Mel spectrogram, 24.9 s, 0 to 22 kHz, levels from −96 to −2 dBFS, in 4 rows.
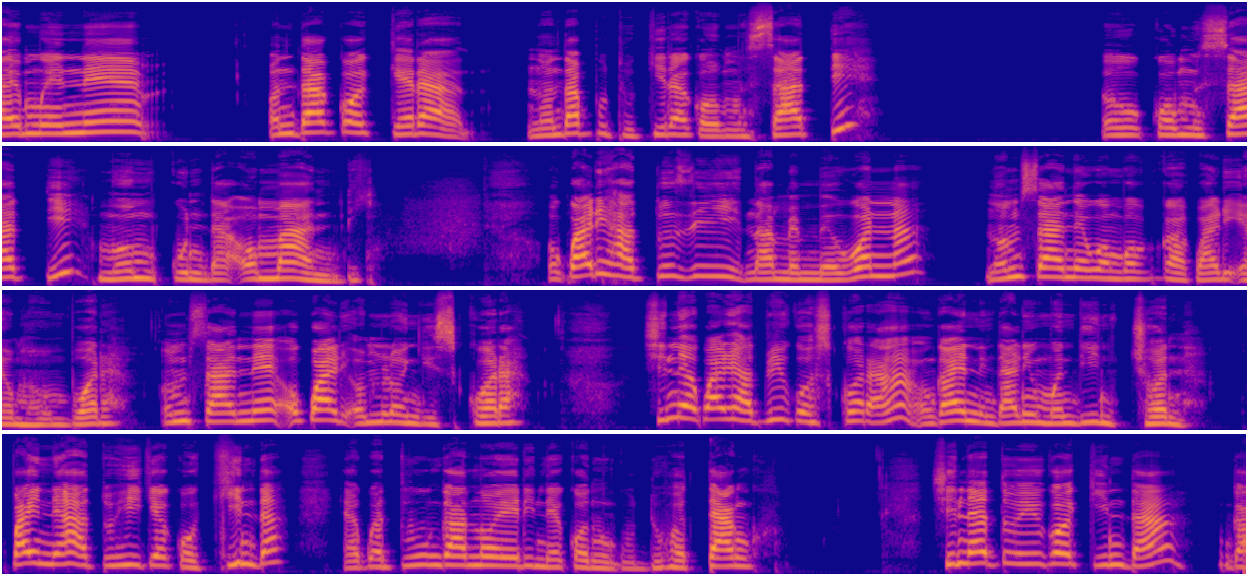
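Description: No technical faults are audible anywhere in this speech recording.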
